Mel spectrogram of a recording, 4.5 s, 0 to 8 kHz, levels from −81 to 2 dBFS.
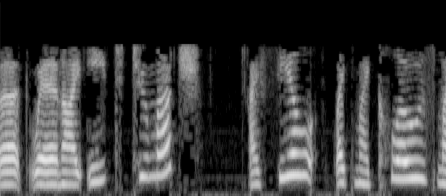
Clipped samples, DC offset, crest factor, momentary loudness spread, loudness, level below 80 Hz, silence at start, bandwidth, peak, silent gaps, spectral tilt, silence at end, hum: under 0.1%; under 0.1%; 16 dB; 11 LU; -16 LUFS; -56 dBFS; 0 s; 4 kHz; 0 dBFS; none; -11 dB/octave; 0 s; none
